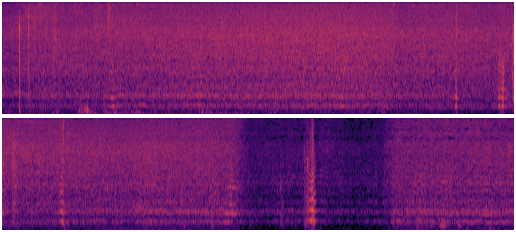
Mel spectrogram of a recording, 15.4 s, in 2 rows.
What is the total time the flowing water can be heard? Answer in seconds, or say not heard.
11 s.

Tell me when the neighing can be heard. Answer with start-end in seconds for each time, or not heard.
not heard.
